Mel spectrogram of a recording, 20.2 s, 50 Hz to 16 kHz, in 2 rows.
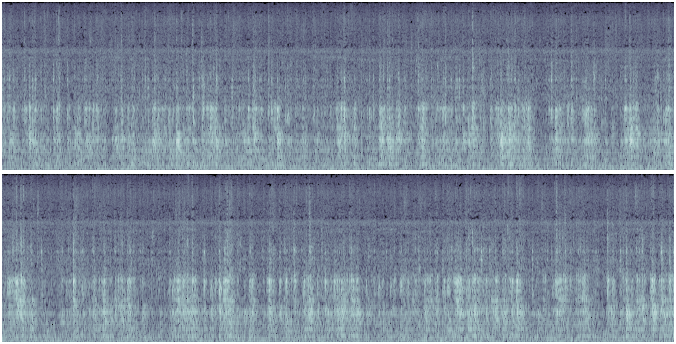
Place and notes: Crescent Hill, Louisville, KY, USA - Zen Rain (2:31am)
Rain falling in an elbow of a downspout with cicadas.
Recorded on a Zoom H4n.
